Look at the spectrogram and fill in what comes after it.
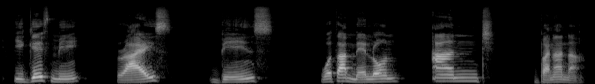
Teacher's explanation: When I say banana, it has come from high to low. That is falling tone.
